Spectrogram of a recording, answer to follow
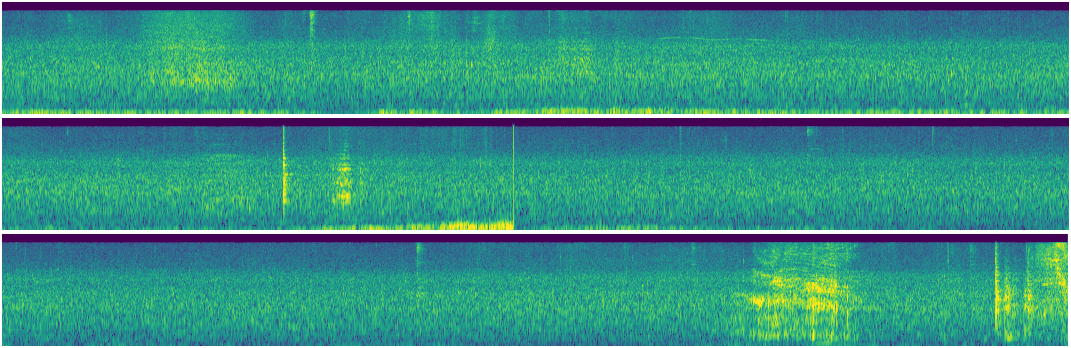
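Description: Gusty low rumble of wind buffeting the microphone, stopping abruptly about eight seconds in; after it a quieter steady outdoor hiss, with a brief patch of small handling clinks and rustles near the end.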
